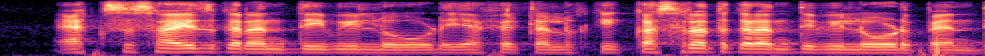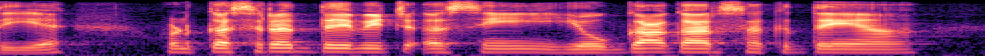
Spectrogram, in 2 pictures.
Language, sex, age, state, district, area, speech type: Punjabi, male, 18-30, Punjab, Rupnagar, rural, spontaneous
